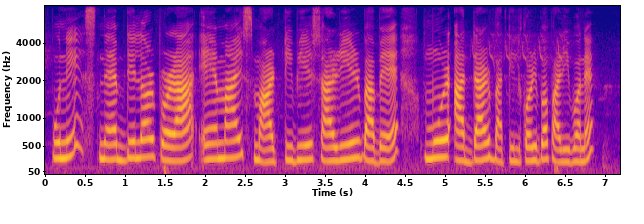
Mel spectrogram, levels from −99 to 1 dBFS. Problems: constant background noise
